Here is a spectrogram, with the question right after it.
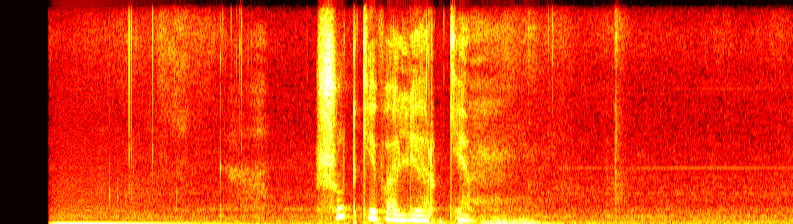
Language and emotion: Russian, sad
